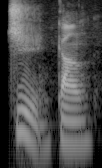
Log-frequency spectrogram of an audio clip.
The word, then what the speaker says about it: Zhigang: Zhigang. Like CHI? CHIH. Yeah. CHIH. And then what is and then another one is gong, like qigong? Like qigong a little bit? Yeah. Sounds phonetically the same.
